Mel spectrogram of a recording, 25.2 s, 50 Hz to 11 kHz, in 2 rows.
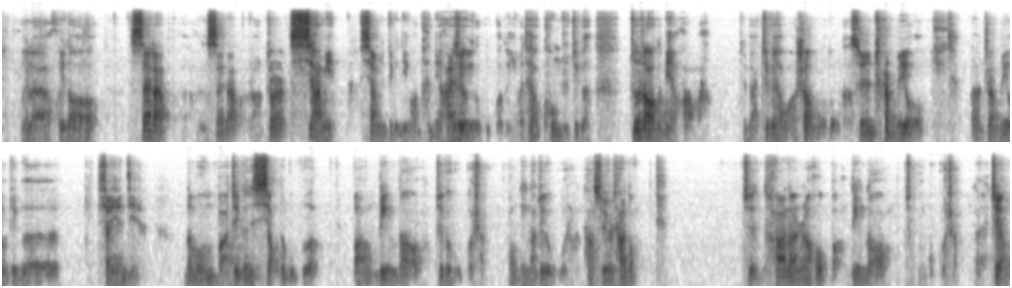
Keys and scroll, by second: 1.2 ctrl+z, 18.5 Escape, 18.7 Escape, 20.2 ctrl+z, 23.6 Escape, 23.8 Escape.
